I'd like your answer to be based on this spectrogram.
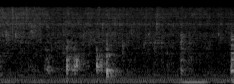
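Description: Finely chopped garlic frying in a pan for a seafood aglio olio gives a soft, continuous sizzle with small bubbling pops and light stirring, close and unaccompanied by talk.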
